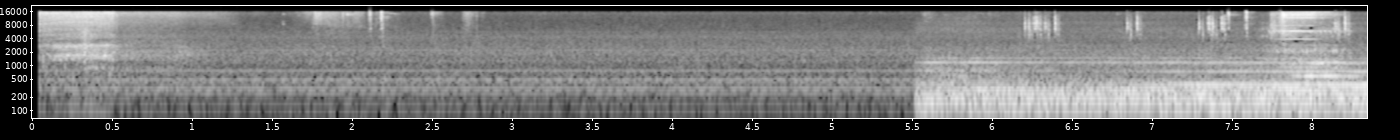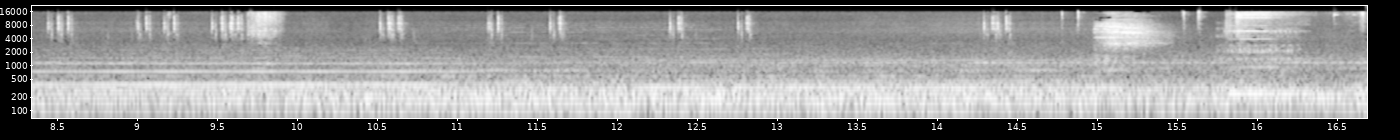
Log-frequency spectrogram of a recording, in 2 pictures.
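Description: Game music drones low and steady, growing fuller partway through.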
